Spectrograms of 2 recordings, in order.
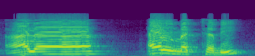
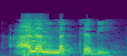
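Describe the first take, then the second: First: A long final vowel, then al said separately. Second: A short vowel, linked straight into the l. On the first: The speaker calls it wrong. "It's not going to be ala al maktabi" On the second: The speaker calls it right. "then we're not going to pronounce it long. So we're going to say alal"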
